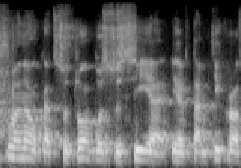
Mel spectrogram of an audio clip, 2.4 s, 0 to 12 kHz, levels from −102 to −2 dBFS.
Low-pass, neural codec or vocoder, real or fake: 10.8 kHz; none; real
